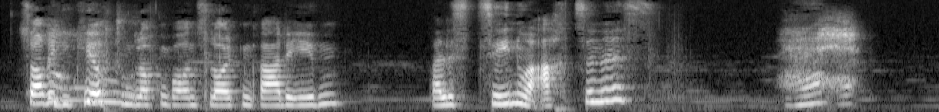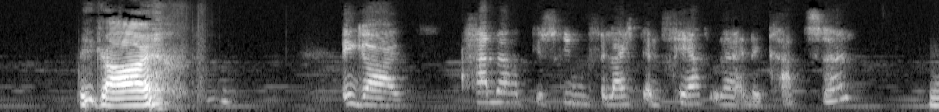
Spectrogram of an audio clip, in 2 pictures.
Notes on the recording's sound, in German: Sorry wenn die Tonqualität so schlecht ist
